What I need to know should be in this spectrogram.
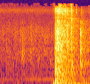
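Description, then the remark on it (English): After a moment of quiet, a storm shutter bangs once, a sudden loud, heavy thud with a deep rumbling body that rings on briefly. No one speaks. “It's just the storm shutters.”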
